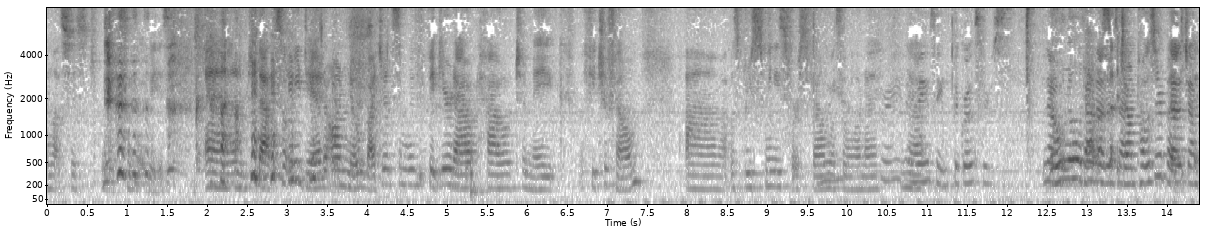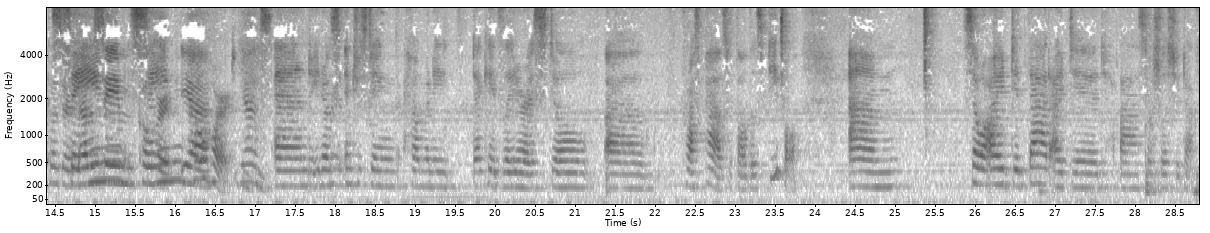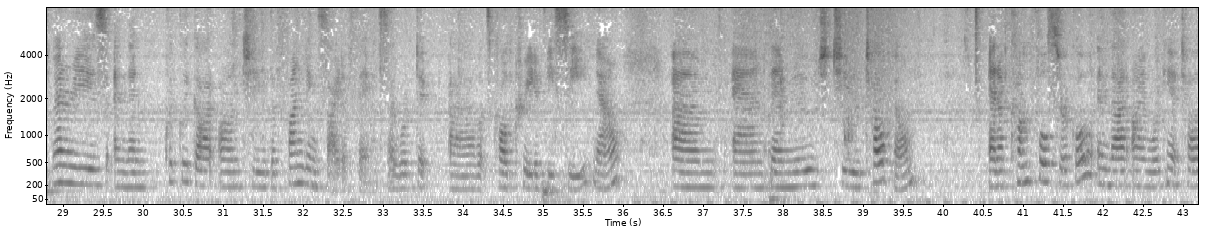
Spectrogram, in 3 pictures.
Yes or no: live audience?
yes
